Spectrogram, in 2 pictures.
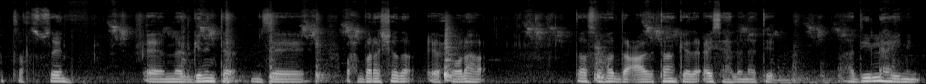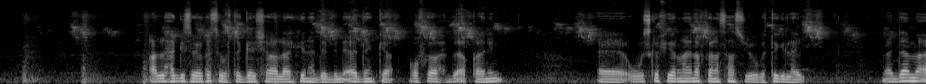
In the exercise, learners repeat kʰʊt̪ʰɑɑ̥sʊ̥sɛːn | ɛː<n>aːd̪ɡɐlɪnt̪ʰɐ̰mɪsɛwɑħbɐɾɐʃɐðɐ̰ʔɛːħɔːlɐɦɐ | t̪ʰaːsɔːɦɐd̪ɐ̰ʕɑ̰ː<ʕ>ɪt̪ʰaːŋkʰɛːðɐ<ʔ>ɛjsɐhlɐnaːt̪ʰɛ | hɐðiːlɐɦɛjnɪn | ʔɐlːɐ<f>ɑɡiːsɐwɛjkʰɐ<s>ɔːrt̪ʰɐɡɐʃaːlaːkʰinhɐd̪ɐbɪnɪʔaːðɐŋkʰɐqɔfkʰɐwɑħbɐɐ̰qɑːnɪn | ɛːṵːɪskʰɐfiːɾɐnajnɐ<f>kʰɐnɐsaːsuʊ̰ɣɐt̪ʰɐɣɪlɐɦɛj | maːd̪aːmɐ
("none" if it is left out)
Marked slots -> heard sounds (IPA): m, ð, ʔ, ħ, s, f

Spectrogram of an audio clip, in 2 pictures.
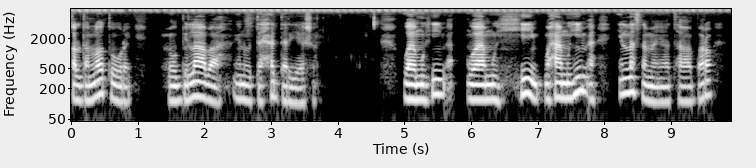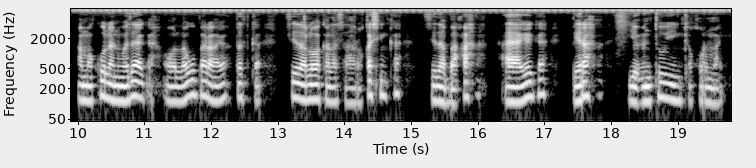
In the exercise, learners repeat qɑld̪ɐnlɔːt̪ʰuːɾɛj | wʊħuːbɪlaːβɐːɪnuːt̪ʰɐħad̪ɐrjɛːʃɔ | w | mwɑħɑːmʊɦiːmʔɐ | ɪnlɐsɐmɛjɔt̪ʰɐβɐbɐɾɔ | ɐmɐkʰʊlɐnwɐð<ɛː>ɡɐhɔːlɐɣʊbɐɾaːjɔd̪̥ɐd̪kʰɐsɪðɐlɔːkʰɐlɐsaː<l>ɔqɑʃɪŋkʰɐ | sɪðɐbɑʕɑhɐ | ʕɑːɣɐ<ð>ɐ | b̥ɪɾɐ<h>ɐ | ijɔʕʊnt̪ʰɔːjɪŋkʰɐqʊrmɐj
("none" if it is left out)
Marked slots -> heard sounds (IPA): aː, ɾ, ɣ, h

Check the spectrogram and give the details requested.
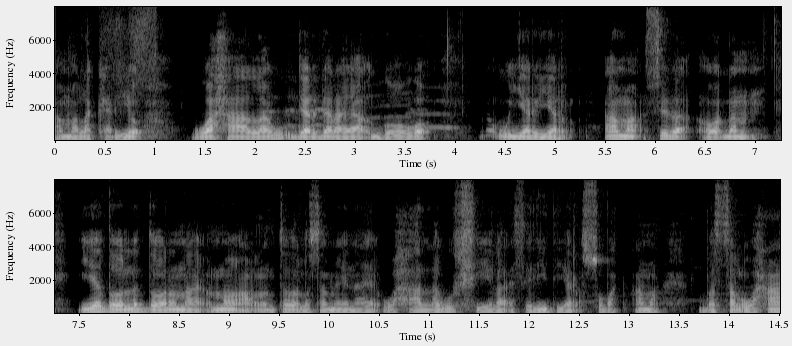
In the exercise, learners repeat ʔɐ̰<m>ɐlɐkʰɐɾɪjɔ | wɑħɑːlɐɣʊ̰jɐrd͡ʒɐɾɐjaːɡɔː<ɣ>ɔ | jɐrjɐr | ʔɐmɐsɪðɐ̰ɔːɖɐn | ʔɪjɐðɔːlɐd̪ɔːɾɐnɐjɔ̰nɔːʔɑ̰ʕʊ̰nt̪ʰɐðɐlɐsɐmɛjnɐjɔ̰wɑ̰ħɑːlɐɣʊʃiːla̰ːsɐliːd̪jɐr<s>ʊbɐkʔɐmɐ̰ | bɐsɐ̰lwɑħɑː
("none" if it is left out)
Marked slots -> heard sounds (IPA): m, ɣ, s

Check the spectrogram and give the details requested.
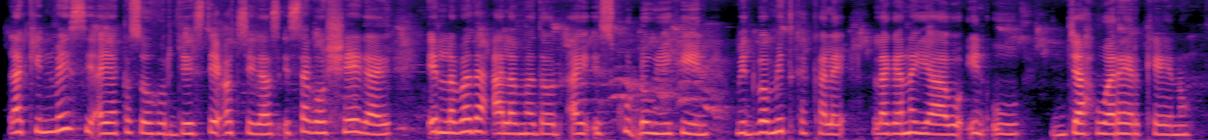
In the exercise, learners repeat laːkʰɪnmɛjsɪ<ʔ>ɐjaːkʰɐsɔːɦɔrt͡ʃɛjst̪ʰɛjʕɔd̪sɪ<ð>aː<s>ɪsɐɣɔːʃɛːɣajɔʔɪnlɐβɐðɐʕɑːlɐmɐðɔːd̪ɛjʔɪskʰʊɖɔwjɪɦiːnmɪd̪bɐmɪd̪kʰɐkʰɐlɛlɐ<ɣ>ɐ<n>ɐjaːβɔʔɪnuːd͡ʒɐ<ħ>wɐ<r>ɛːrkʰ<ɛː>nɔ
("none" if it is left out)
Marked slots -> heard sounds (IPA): ʔ, ɣ, s, ɣ, n, h, ɾ, ɛː

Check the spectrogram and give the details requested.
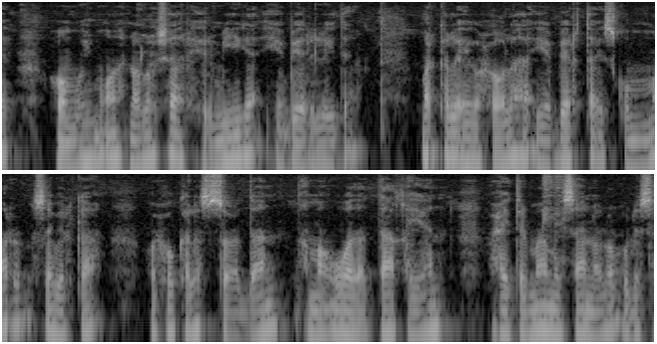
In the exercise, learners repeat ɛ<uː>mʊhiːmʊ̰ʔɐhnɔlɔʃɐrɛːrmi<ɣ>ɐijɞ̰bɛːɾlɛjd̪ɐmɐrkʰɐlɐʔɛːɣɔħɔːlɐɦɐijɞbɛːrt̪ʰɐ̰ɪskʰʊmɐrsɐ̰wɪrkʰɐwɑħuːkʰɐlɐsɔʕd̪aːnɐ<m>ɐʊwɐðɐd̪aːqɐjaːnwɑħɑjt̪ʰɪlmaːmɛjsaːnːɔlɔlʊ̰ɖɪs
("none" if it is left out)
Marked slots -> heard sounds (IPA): ɔː, ɣ, m

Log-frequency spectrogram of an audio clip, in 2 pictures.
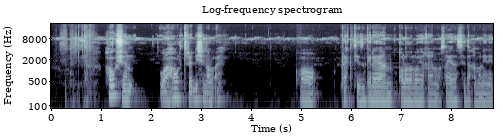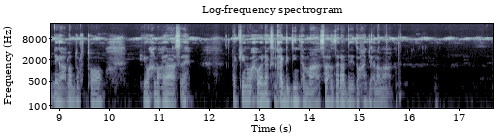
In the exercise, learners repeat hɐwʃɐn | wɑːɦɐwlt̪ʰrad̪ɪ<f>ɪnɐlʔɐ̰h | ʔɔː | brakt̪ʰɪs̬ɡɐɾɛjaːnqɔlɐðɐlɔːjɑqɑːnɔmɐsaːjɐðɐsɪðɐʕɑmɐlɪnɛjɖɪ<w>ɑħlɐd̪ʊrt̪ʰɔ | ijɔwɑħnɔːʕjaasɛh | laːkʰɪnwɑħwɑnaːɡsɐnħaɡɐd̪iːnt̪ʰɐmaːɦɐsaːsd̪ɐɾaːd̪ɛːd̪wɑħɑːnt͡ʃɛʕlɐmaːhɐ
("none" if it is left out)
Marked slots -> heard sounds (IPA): ʃ, ɣ

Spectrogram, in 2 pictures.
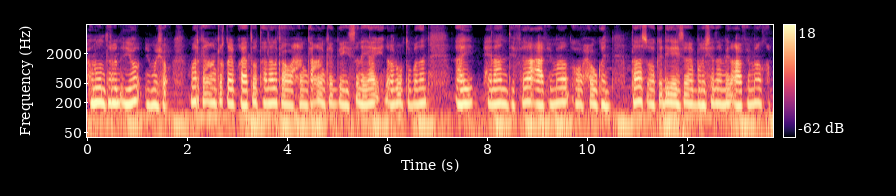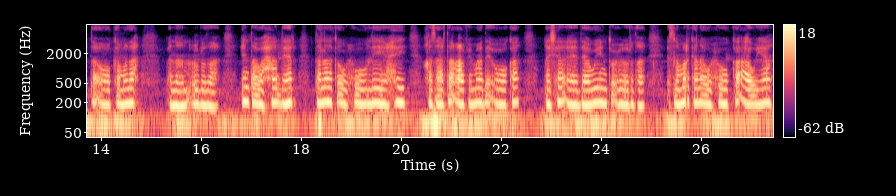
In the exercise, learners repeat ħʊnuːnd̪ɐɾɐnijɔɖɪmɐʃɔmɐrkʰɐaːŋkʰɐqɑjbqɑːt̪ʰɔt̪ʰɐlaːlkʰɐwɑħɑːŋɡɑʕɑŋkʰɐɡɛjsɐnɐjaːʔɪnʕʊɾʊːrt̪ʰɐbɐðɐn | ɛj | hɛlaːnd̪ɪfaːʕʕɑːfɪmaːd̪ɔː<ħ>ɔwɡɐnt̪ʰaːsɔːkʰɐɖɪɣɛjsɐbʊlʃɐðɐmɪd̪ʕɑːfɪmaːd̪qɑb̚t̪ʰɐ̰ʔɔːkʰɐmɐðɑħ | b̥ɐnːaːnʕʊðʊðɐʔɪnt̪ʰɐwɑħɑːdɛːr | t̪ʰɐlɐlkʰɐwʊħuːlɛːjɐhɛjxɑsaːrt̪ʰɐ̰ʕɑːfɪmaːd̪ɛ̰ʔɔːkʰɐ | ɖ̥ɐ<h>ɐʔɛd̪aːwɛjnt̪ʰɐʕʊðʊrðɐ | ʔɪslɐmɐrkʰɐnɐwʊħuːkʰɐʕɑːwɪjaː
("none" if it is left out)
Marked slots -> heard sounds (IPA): ħ, ʃ

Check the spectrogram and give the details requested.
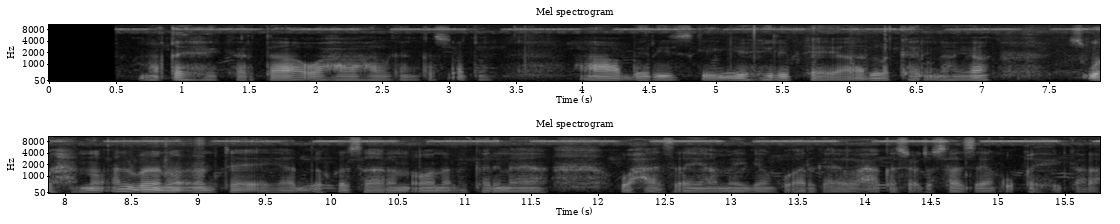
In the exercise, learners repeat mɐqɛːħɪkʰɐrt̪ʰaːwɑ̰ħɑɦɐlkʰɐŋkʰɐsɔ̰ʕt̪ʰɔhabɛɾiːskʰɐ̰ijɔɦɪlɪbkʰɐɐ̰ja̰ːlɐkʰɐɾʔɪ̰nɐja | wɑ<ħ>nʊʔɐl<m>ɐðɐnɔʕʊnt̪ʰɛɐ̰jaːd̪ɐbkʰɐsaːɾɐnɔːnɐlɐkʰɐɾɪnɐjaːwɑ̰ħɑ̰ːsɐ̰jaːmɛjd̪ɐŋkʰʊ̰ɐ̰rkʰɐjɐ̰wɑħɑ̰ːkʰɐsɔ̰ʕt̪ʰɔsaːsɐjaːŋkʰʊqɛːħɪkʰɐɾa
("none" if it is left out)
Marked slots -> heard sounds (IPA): ħ, b

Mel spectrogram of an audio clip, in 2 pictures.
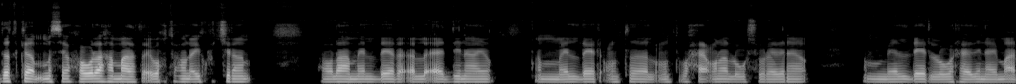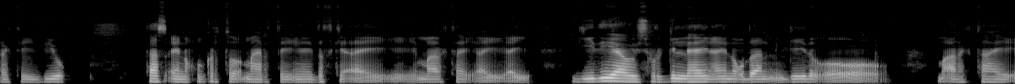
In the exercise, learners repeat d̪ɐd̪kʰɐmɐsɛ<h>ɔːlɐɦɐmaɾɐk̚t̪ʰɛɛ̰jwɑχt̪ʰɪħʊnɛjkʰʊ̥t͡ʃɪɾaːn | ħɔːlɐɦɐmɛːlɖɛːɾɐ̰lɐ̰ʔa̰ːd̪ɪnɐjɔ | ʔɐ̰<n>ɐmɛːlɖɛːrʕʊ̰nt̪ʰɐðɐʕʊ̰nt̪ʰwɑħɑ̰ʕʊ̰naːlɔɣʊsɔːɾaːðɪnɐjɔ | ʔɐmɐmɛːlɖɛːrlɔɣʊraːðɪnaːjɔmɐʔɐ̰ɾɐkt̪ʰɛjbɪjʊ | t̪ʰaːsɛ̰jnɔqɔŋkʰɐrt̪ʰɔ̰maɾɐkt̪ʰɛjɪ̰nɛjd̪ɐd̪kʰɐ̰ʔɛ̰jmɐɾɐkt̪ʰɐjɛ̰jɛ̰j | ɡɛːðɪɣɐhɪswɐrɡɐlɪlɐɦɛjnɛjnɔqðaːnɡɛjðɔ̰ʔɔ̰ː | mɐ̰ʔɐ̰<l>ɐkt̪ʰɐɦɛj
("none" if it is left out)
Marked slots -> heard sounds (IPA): ħ, m, ɾ

